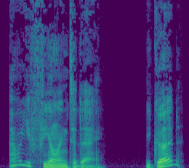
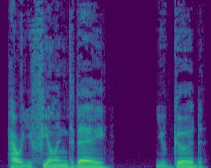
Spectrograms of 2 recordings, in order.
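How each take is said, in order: First: Sugary fake concern, You good rising high; mock concern. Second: Said in the usual way. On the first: Evie needling Carter with fake concern. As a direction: feign sweet worry. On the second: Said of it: "And then I get it".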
